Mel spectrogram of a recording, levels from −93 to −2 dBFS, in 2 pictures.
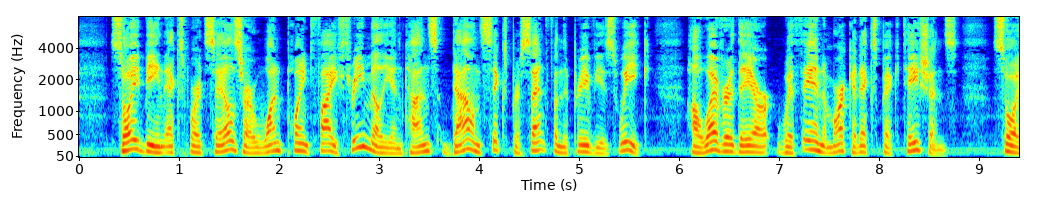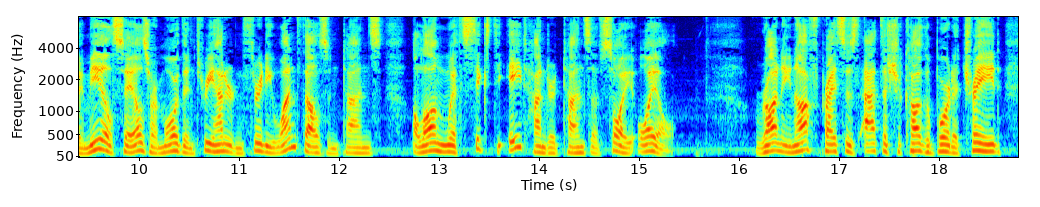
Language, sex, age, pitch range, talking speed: English, male, 40-59, 125-165 Hz, 135 wpm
